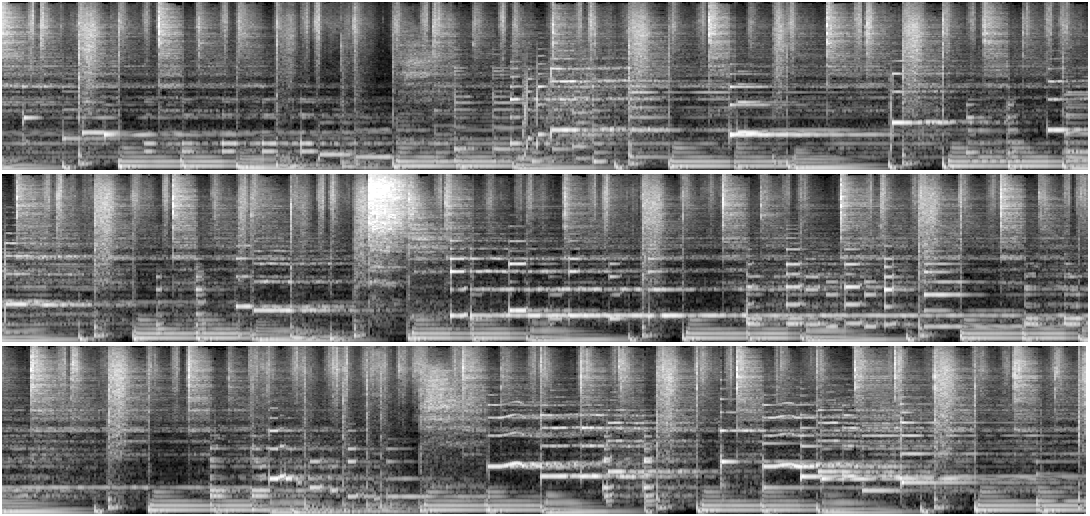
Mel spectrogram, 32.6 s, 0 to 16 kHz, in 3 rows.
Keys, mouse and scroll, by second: 1.6 shift+d, 2.5 click, 3.1 r, 4.0 click, 4.6 click, 5.8 middle click, 6.3 scroll up 1, 6.4 middle click, 6.8 middle click, 7.6 middle click, 8.6 alt+click, 9.6 alt+s, 10.9 right click, 11.5 click, 12.1 alt+s, 13.7 click, 13.9 middle click, 14.5 middle click, 14.8 shift+middle click, 15.7 shift+middle click, 15.7 1, 16.0 click, 16.2 middle click, 16.8 click, 18.8 shift+click, 19.3 s, 21.6 click, 21.8 middle click, 22.3-23.6 shift+scroll up 4, 22.8 shift+middle click, 23.7 2, 23.8 click, 24.4 click, 27.2 middle click, 27.9 shift+middle click, 28.2 middle click, 29.1 click, 29.3 middle click, 29.9 shift+click, 30.2 middle click, 30.8 click, 31.4 middle click, 31.9 click, 32.3 shift+click.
